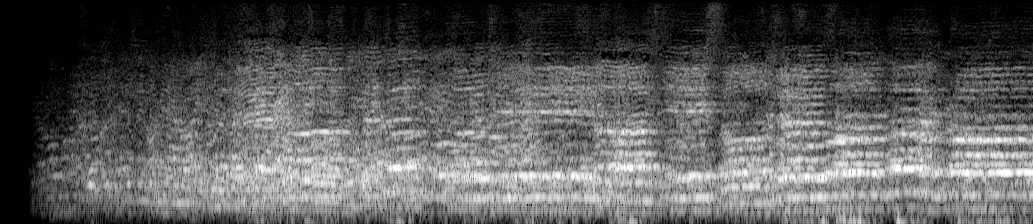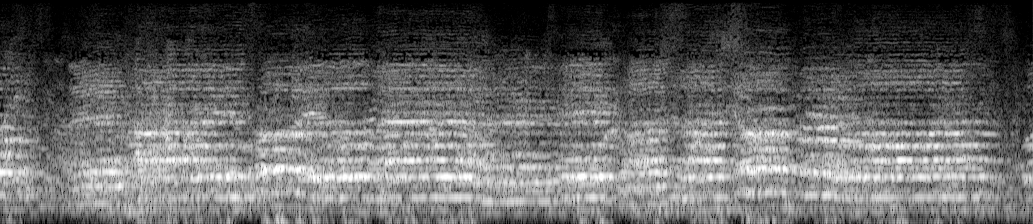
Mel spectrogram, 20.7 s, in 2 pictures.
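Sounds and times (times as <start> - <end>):
people singing a hymn at a hymn sing: 2.3 - 20.6.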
